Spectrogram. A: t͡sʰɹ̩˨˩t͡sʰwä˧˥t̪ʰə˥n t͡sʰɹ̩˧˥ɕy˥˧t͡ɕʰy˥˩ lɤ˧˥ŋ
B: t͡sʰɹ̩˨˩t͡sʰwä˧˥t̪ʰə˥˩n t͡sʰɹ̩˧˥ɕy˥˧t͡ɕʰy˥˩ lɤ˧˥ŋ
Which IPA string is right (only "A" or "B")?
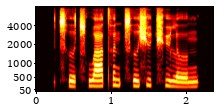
B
